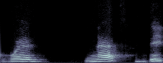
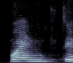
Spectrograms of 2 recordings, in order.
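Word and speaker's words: Wednesday: তারপর ভাঙলাম আরেকটা, নেস, এন ই এস, না, নর্সে এ আস, তাহলে ওয়েড নেস ডে, ডি এ ওয়াই ডে, এরকম হওয়ার কথা ছিল, বাট তা না হয়ে কি হয়ে গিয়েছে, ওয়েনসডে হয়ে গিয়েছে।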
